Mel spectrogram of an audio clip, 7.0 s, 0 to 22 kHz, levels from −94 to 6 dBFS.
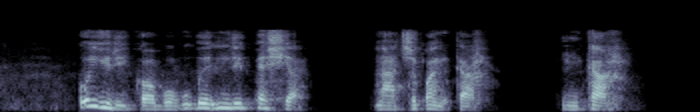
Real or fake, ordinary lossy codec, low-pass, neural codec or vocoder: fake; AAC, 32 kbps; 7.2 kHz; codec, 16 kHz, 4 kbps, FunCodec, trained on LibriTTS, 50 frames a second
